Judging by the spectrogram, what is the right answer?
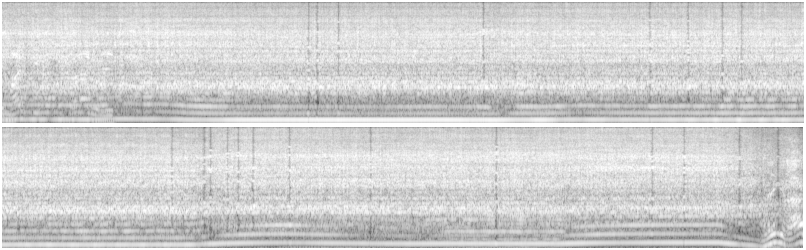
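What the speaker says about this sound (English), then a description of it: "I'm going to have to sand it to see where the grain is." Power sander working on an old Gränsfors Bruk cruiser axe head to expose the wood grain, a loud steady motor whine running nearly continuously with small pitch shifts as pressure changes.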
